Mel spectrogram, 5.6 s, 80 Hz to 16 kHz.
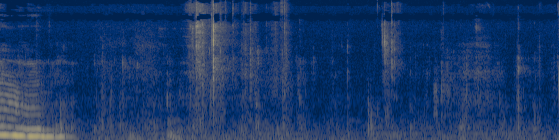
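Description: A short falling "mmm" of enjoyment, then close-up chewing of lobster tail meat, with soft mouth clicks and a couple of wet smacks, about 2 and 4 seconds in.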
